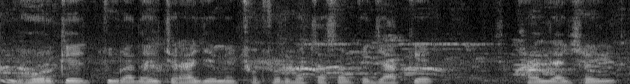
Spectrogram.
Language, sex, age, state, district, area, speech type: Maithili, male, 30-45, Bihar, Sitamarhi, rural, spontaneous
